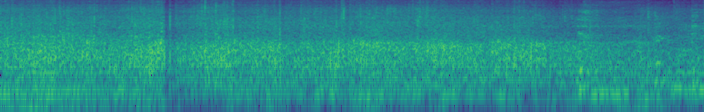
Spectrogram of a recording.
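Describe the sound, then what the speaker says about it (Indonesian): A gathered crowd at an official installation ceremony for village officials in Kendal gives loud, sustained applause, an unbroken wash of clapping that stays strong throughout. "Tepuk tangan untuk semuanya"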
